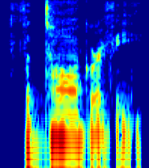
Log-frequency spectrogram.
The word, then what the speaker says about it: photography: ketiga akhir suku kata, contohnya photography. Ta itu ditekan berletak di ketiga akhir.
